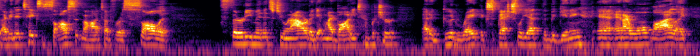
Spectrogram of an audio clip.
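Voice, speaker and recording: A man's voice: medium pitch, reverberant. A man casually explaining his home cold plunge routine, rambling with lots of "like" and "uh" fillers. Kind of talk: casual how-to talk. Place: outdoors or patio beside a cold plunge tub.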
